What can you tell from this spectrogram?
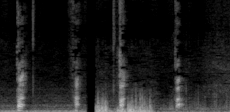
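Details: Adult man with Tourette syndrome producing vocal tics, including shouted expletives.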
